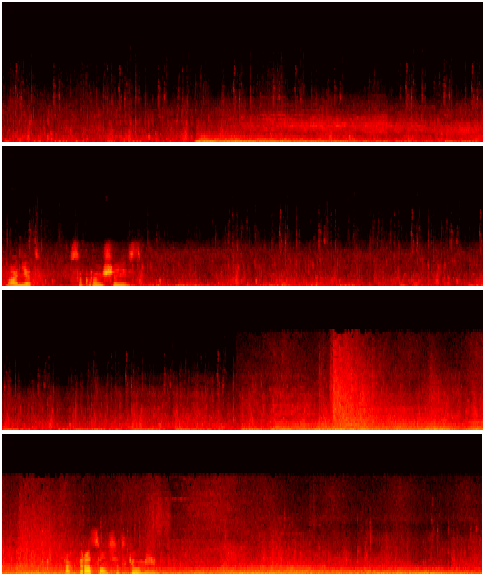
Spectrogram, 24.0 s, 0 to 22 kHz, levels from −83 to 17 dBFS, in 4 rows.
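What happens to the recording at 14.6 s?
Nothing goes wrong at 14.6 s; the audio plays through that moment intact, with no dropout, click, distortion or other fault.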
